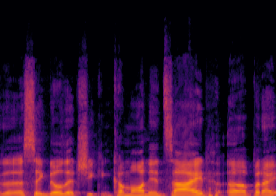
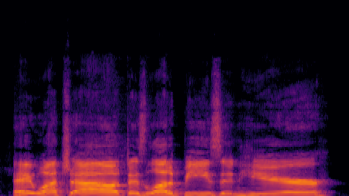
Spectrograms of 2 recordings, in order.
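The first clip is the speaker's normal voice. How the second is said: urgent tone, with one part drawn out; 4 semitones higher than usual. Warning the party about bees in character: shouting a warning. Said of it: "going to shout with as much emotion".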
